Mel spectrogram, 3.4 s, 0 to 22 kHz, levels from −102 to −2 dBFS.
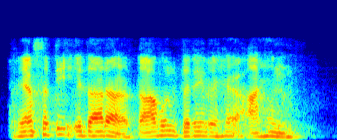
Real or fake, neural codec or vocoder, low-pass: fake; codec, 24 kHz, 3 kbps, HILCodec; 7.2 kHz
